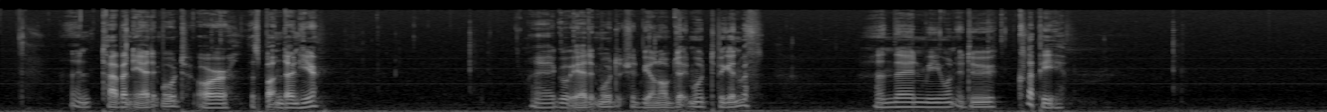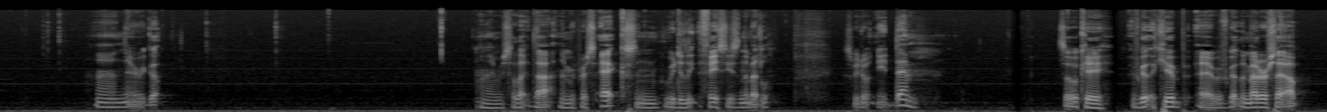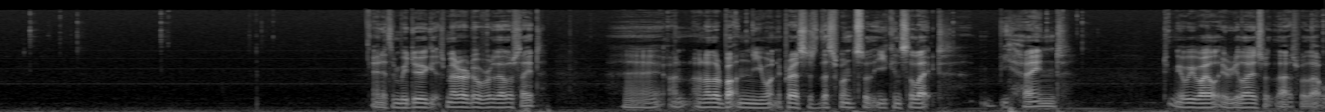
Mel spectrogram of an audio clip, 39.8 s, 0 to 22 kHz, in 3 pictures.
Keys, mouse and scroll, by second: 0.3 a, 0.7 a, 3.4 a, 4.3 g, 11.6 g, 14.6 a, 15.0 b, 16.7 x, 20.9 shift+click, 23.4 a, 29.1 g, 31.5-32.7 drag, 35.3 a, 38.7 g.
